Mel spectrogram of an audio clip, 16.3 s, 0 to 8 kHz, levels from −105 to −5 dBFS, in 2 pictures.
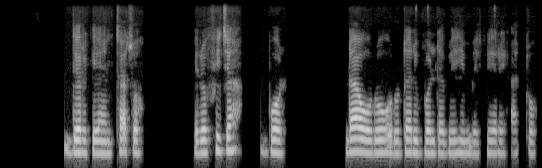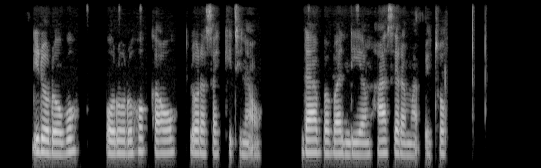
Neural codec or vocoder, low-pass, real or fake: none; 7.2 kHz; real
